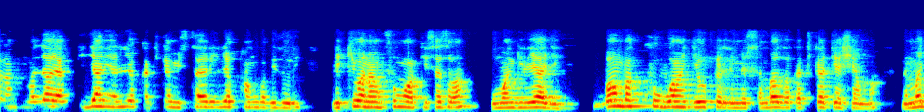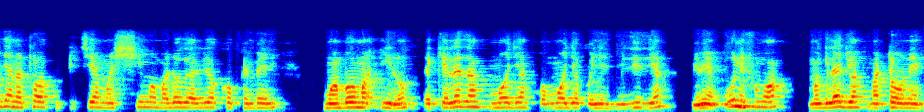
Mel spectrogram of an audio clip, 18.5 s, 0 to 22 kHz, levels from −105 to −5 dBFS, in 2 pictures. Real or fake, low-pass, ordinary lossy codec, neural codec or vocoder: real; 7.2 kHz; Opus, 32 kbps; none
